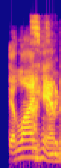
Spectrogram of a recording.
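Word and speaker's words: Linehan: I loved Peep Show back in the day, Inbetweeners, all the stuff that is unfortunately affiliated with Graham Lyon Ham, or however you say his name. I grew up watching that stuff. – Lyon Ham is fine.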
